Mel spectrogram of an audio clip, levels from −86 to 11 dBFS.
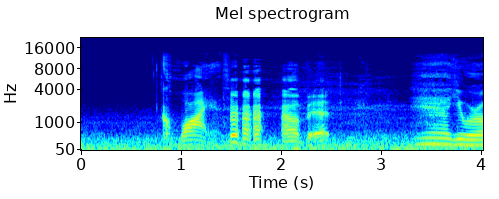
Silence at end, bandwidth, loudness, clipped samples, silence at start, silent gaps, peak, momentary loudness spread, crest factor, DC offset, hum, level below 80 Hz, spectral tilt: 0 s; 14 kHz; -30 LUFS; under 0.1%; 0 s; none; -14 dBFS; 17 LU; 18 dB; under 0.1%; none; -44 dBFS; -6 dB/octave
